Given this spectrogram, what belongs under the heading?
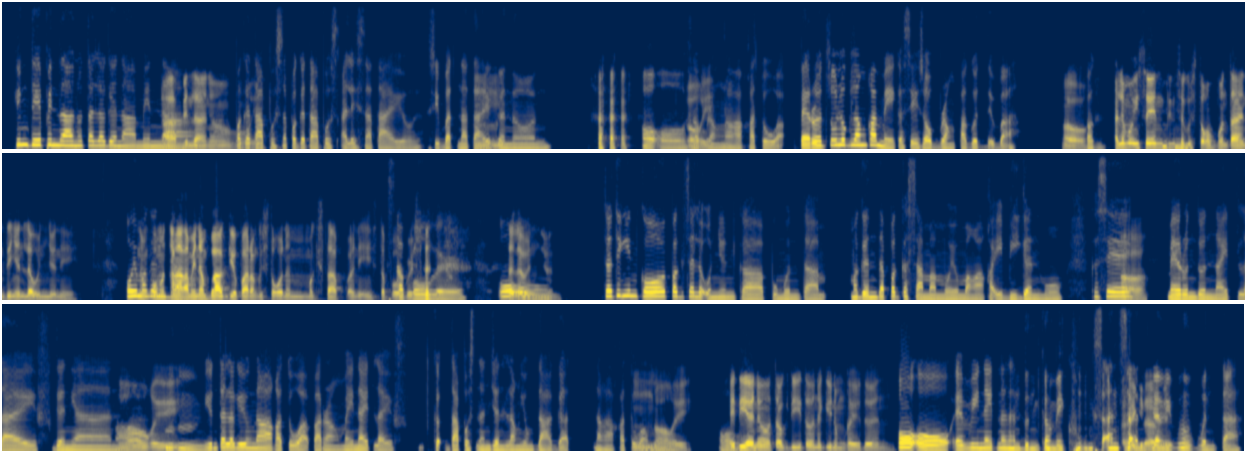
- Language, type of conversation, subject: Filipino, unstructured, Ano ang pinakamasayang alaala mo sa isang biyahe sa kalsada?
- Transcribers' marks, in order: laugh; laughing while speaking: "sa"; background speech; other background noise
